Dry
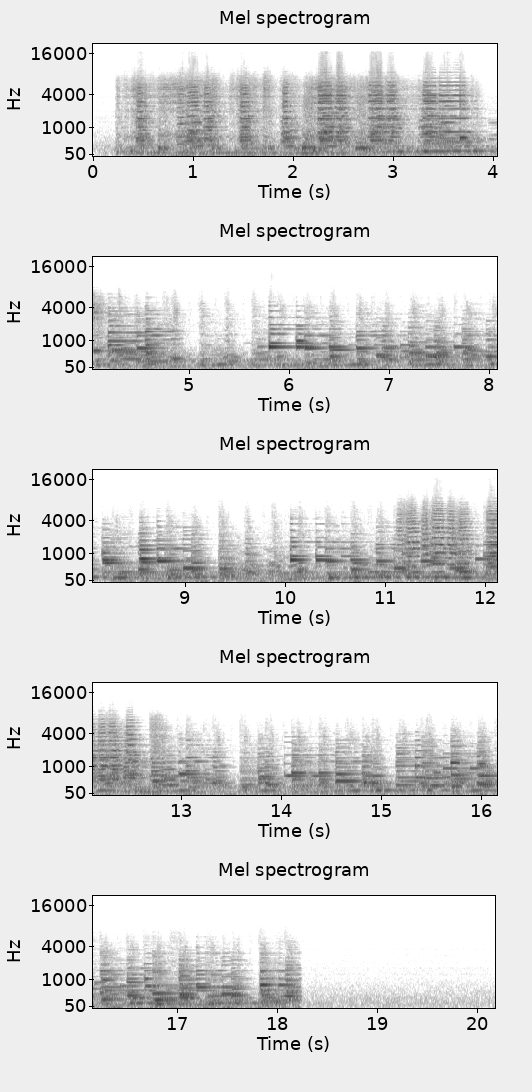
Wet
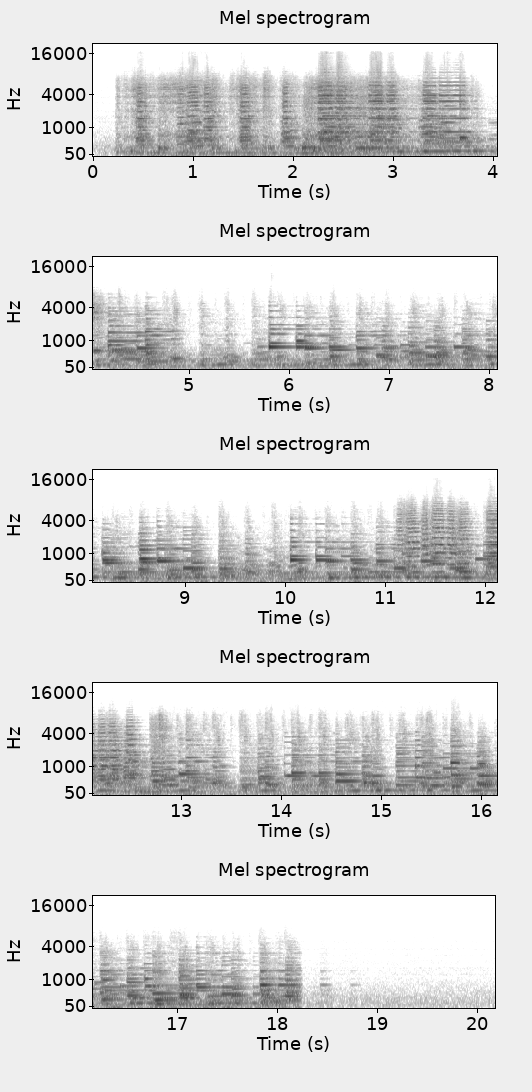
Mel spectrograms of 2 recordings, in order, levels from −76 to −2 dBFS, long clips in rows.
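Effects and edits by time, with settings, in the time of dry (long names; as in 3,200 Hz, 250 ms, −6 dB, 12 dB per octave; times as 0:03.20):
0:02.15–0:02.82: thrown reverb, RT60 1.4 s, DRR 3 dB
0:12.77–0:15.92: parametric band 8,200 Hz +12.5 dB 1.6 octaves
0:17.45–0:17.94: delay throw 300 ms, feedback 30%, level −12 dB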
